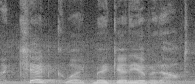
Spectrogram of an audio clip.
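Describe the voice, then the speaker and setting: An actor playing a dutiful, loyal security chief in a sci-fi audio drama, formal, deferential and hesitant. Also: male voice, medium pitch, sing-song, a little slow, over music. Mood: uncertain. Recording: echoey hall, faint background noise.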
